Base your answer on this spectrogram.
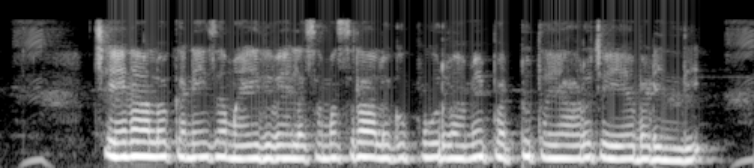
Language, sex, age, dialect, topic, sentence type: Telugu, male, 18-24, Southern, agriculture, statement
